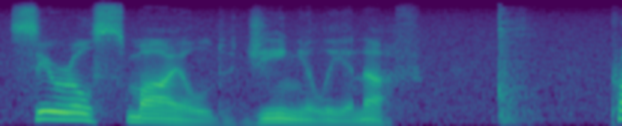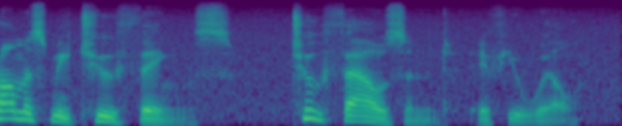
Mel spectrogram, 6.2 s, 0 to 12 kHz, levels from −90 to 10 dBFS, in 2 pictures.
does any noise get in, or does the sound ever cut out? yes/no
yes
